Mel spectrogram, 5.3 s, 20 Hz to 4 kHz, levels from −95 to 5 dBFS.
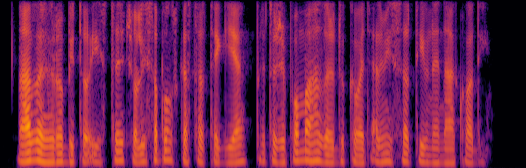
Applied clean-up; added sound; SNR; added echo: none; none; none; none.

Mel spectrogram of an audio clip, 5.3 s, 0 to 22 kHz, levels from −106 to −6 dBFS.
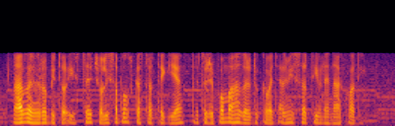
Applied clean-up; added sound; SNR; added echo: none; Guitar; 19 dB; none.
